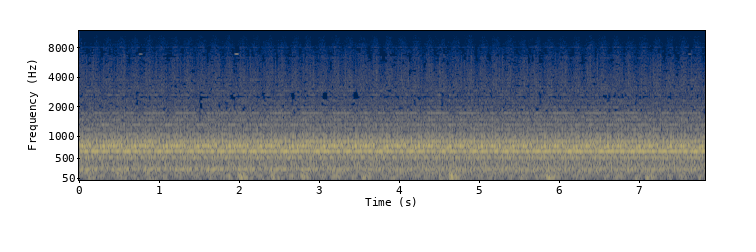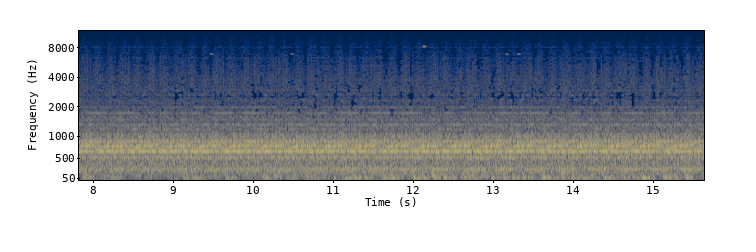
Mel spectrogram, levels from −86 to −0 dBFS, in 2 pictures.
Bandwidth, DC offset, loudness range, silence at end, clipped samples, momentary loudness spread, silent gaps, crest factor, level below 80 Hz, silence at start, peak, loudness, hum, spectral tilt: 10.5 kHz; under 0.1%; 0 LU; 0 s; under 0.1%; 0 LU; none; 12 dB; -40 dBFS; 0 s; -12 dBFS; -25 LUFS; none; -7 dB/octave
